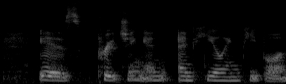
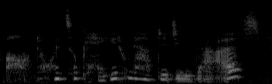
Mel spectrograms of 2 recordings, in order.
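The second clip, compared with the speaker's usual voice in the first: hushed, breathy plea to a friend; whisper; 4 semitones higher, 8 dB quieter than usual. Retold or imitated. Peter pleading with Jesus not to go, whispered. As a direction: coax him softly, almost a secret.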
